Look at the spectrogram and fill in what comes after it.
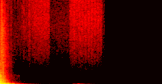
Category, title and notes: Instrument samples > Percussion
Kick - soft
perc, lofi, electronic, drum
